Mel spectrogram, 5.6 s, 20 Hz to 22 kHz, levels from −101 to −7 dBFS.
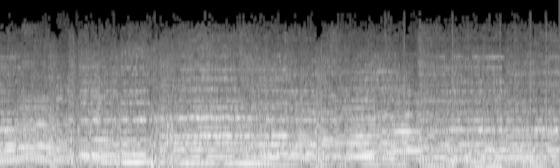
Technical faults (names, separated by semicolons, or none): repeated packet loss (robotic sound); short concealed packet loss; burst of packet loss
